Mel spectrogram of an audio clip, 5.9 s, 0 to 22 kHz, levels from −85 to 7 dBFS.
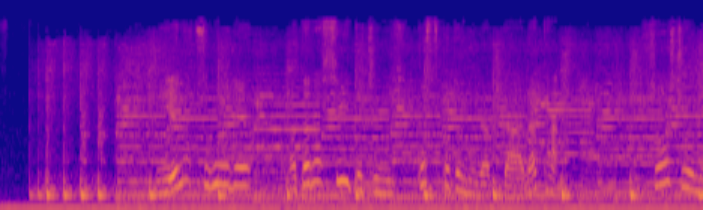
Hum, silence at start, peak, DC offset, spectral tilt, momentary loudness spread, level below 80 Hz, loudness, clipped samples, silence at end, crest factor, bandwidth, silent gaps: none; 0 s; -14 dBFS; under 0.1%; -4 dB/octave; 6 LU; -42 dBFS; -31 LUFS; under 0.1%; 0 s; 18 dB; 15.5 kHz; none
